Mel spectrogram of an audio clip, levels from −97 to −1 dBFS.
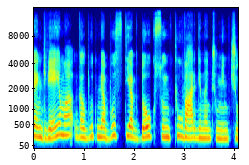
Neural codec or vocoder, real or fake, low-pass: autoencoder, 48 kHz, 32 numbers a frame, DAC-VAE, trained on Japanese speech; fake; 14.4 kHz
